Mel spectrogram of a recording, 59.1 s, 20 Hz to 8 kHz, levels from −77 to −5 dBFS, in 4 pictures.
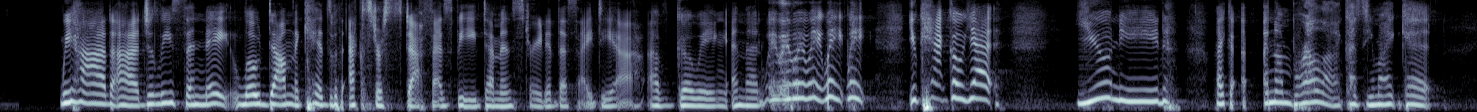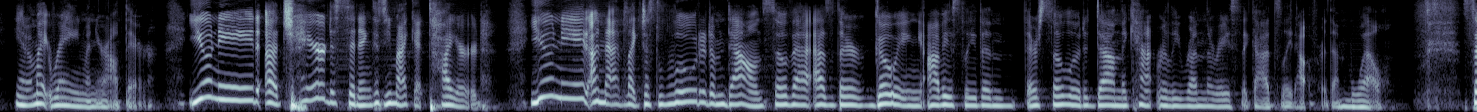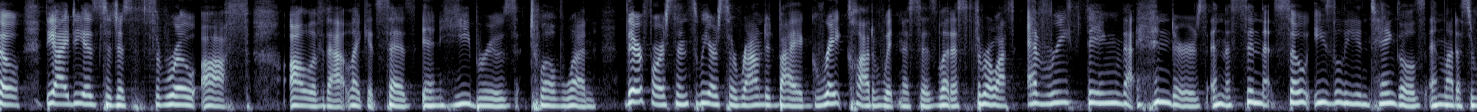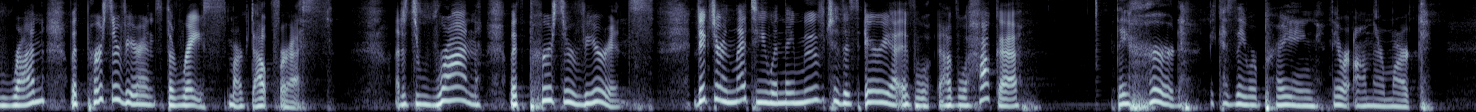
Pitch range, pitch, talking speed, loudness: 195-265 Hz, 225 Hz, 180 wpm, -22 LUFS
